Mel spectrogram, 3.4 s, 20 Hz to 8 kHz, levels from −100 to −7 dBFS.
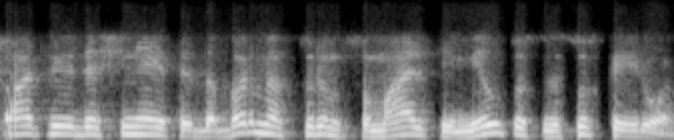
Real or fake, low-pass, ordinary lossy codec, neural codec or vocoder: real; 7.2 kHz; Opus, 24 kbps; none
